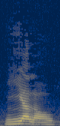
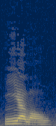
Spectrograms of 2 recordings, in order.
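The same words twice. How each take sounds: The two takes are said the same way.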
